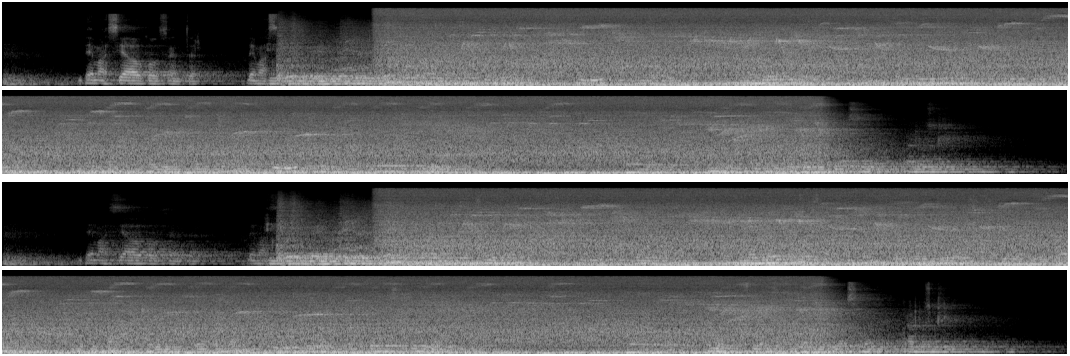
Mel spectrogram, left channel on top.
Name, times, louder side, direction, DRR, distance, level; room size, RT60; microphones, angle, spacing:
voice 1, 0.8-2.0 2.4-2.9 5.7-6.1 13.3-13.7, left 6 dB, 85° left, 10 dB, 0.3 m, -28 dB
sound 1, 2.5-19.2, right 1 dB, 5° right, 0.4 m, -30 dB
voice 2, 2.6-5.2 6.3-10.8 11.3-15.2 16.9-20.1, right 1 dB, 85° right, -1 dB, 1.3 m, -24 dB
sound 2, 3.7-18.9, equal, 10° left, 0.8 m, -20 dB
6.6 x 5.1 x 6.2 m, 2.4 s
head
